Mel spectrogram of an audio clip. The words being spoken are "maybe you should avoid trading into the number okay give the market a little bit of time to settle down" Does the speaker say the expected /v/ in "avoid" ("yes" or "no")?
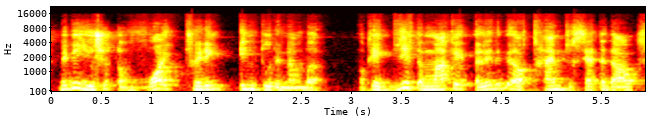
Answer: yes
